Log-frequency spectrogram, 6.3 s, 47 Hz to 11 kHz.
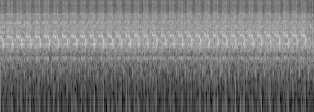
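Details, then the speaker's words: Kymco Agility 125 scooter, first start attempt after rebuild: starter churns steadily at nearly three beats a second for several seconds and never catches; carb likely empty, owner suspects fuel supply, possibly vacuum-related fuel feed, unconfirmed. "obviously um carb's going to be empty so it's going to need some pull some fuel right it's fuel related obviously"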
